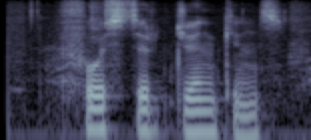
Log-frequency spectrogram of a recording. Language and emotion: Russian, neutral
